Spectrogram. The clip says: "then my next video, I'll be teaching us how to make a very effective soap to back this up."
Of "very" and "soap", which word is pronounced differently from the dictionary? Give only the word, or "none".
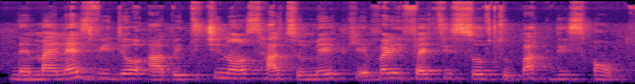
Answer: soap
